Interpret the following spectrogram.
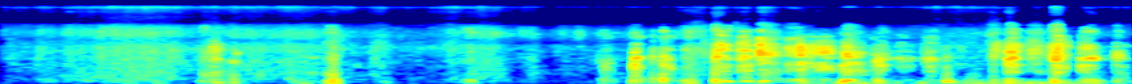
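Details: Russian Spaniel Shustrik in the forest, heavy rapid panting and sniffing bursts that grow louder and quicker in the second half, with faint rustling in the background.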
